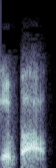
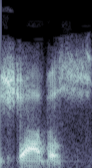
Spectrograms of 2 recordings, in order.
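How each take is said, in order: First: The word ends with a t sound. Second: The word ends with an s sound. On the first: It follows what the younger generation is taught. "You learned it with the T" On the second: It follows the older generations' pronunciation. "you do not hear Shabbos except from those people who follow older generations of rabbis"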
